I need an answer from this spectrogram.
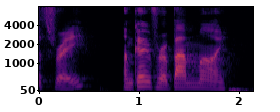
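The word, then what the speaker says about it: bánh mì: Banh mi is how I think most people I've heard say it. But apparently it's born mi. – Yeah. – That's how you pronounce that.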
